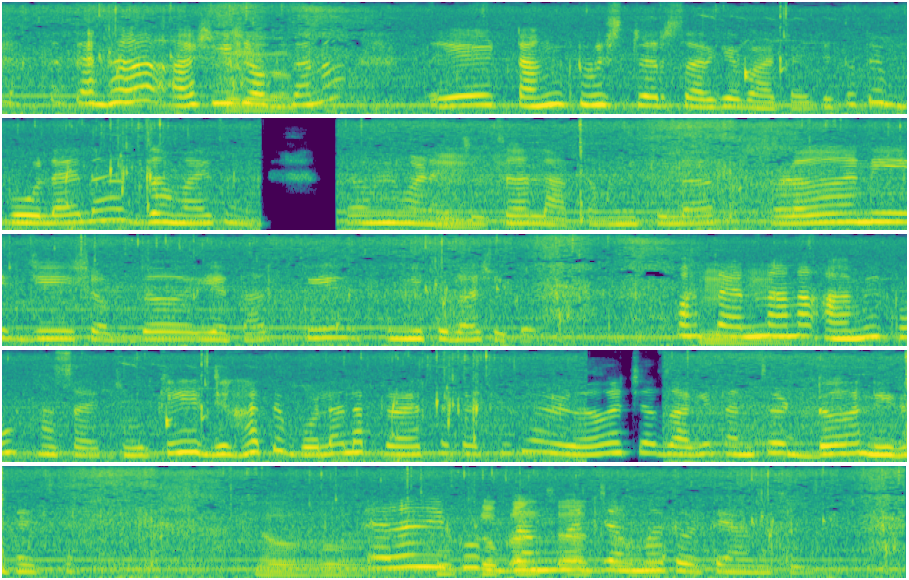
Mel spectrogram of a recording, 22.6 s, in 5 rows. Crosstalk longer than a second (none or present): present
